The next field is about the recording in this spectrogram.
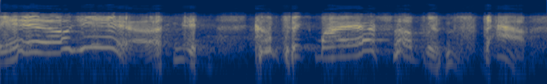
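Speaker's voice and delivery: high, gushing yes; eager relief. Retold or imitated. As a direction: jump at the ride, giddy. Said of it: "the real answer is like".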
